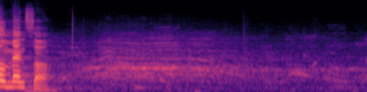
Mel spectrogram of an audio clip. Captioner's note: audience applauding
